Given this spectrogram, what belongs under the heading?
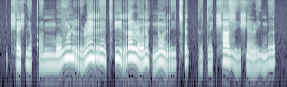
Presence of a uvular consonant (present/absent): present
